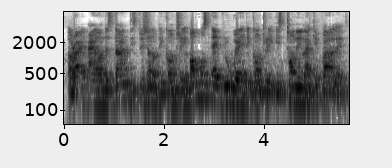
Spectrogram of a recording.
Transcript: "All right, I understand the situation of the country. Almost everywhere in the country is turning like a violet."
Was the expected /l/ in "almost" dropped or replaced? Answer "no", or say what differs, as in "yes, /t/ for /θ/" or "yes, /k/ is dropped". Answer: no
